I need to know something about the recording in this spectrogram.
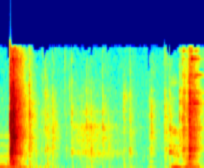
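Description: A woman's drawn-out 'mm' ends in a short, loud breath just after the start. Faint handling sounds with light clicks follow as a tub of body butter is handled, and her speech starts again near the end.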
